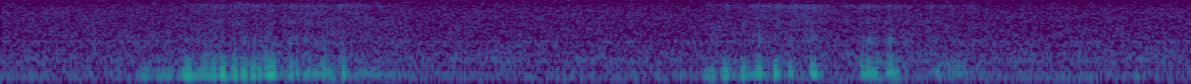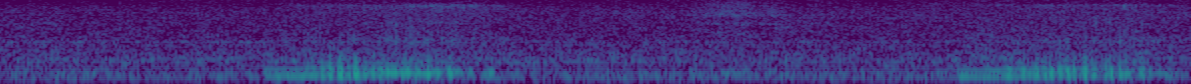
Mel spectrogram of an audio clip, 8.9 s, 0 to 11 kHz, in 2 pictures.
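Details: Light snoring: four soft, rough breathing noises about every two and a half seconds, roughly 24 breaths a minute, against quiet room hiss; someone then asks the sleeper whether they were snoring.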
